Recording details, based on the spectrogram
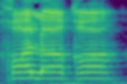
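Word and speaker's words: خَلَقَ: Kha is heavy, lam is light, and qaf is heavy. Make sure your lam remains light. Khalaqa. Don't say khalaqa. The correct word is khalaqa.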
